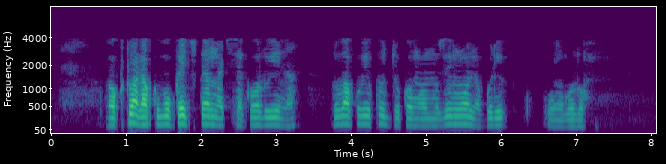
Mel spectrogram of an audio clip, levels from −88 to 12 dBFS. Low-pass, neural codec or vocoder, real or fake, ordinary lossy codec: 7.2 kHz; none; real; AAC, 16 kbps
